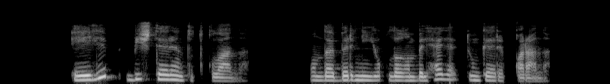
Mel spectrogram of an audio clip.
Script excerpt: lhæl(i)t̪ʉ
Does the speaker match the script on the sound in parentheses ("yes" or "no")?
no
